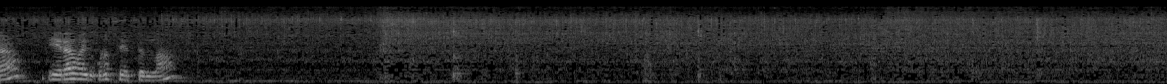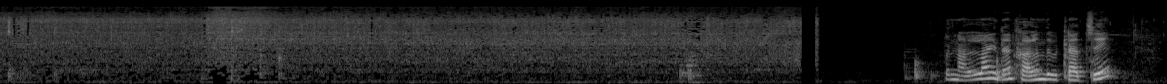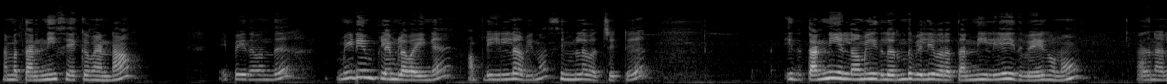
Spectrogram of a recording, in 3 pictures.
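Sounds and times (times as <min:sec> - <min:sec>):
food sizzling in a pot: 0:00.0 - 0:19.8.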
